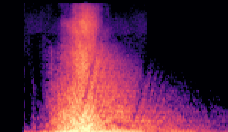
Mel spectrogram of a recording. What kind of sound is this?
Magic Smite
A burning ball of smite magic being cast.
magic, smite, spell, wizard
